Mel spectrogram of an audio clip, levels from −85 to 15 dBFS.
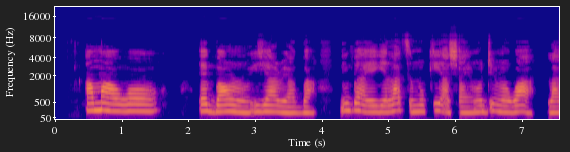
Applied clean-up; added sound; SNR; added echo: none; none; none; none.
